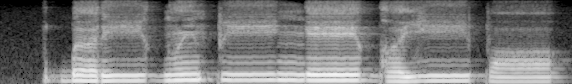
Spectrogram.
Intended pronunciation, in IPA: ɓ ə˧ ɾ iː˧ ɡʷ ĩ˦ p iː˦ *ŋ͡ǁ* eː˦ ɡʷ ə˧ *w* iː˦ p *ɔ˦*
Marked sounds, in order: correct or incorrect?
incorrect: ŋ, incorrect: j, incorrect: ɔ˧

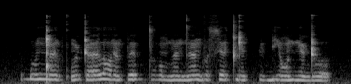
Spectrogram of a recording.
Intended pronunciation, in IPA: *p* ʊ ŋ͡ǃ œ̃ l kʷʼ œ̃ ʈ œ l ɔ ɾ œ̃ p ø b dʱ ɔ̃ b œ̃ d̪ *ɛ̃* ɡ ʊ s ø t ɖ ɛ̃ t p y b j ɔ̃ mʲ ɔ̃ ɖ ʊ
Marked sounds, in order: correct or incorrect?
incorrect: ɓ, incorrect: œ̃

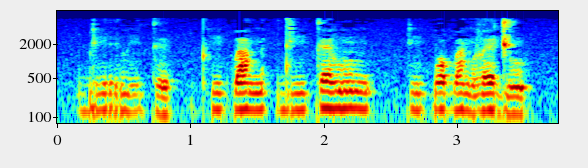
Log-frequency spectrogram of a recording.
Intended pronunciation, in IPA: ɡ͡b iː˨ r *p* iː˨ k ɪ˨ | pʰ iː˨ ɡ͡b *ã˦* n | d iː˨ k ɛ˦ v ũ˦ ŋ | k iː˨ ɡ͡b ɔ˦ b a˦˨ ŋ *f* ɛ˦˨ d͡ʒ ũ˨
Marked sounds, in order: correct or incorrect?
incorrect: β, incorrect: a˦, incorrect: v

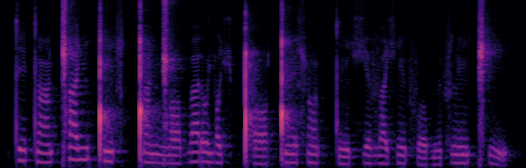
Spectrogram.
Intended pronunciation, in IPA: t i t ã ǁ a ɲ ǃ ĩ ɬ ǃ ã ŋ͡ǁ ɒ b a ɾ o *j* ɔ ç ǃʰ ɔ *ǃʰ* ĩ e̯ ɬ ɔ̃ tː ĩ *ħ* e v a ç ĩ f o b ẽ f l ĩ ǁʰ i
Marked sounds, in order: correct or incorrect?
correct, incorrect: ǃ, incorrect: ç

